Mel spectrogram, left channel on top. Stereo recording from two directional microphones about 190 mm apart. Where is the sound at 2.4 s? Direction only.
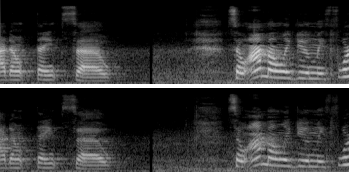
35° left (ahead or behind).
